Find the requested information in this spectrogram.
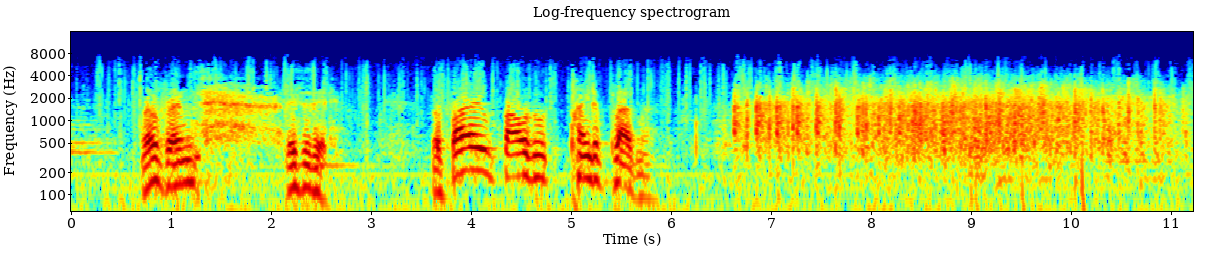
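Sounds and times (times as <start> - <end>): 
speech: 0.7 - 1.5, 2.1 - 2.7, 3.6 - 5.9
audience applause: 6.5 - 11.2.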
